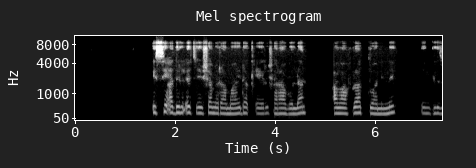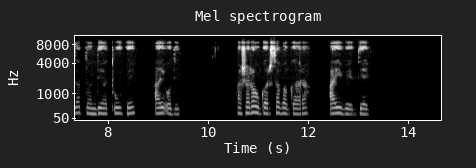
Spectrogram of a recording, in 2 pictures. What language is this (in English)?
Wolaytta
